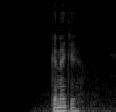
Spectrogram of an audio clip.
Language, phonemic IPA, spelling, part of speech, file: Assamese, /kɛ.nɛ.kɛ/, কেনেকে, adverb, As-কেনেকে.ogg
- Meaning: how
